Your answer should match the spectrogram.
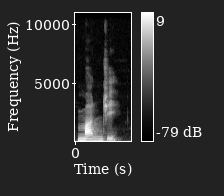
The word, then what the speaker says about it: mangi: Ending in I, pronounced as E. Mangi. M-A-N-G-I.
